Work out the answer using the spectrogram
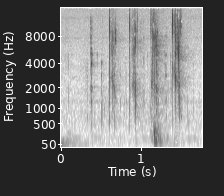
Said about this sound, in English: Right, I will move my chair. Have a bite of the banana. It's so delicious.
